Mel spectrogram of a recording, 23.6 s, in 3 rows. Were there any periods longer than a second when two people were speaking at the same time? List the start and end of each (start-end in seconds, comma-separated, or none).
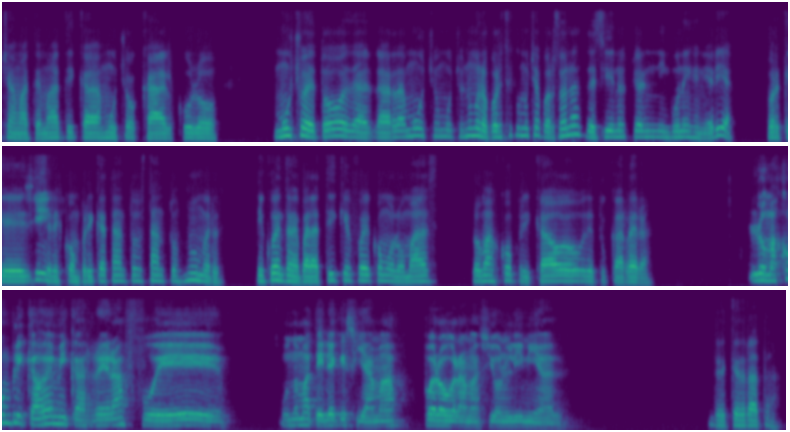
none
